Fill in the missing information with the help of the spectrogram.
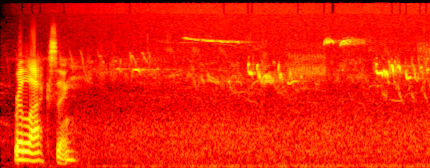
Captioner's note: birds chirping and singing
